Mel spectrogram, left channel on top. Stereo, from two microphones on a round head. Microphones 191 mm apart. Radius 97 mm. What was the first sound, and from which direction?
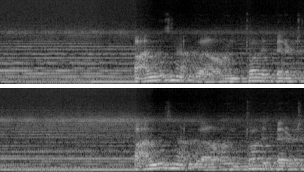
A man speaking, 30° left (ahead or behind).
